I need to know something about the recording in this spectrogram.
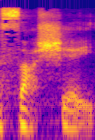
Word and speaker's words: sachet: 关系啊，所以 sh 是念 sh，OK，okay，不是念 ch。A sachet 啊，那个 t 哦没有发音。OK，next one。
